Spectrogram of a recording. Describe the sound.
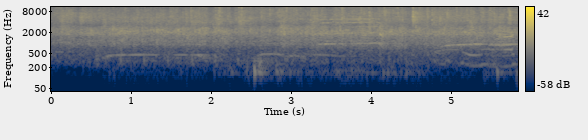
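A church audience applauds during a 40th anniversary service, giving a steady wash of clapping that holds at an even level throughout, with voices heard over it.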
